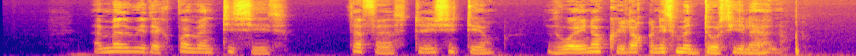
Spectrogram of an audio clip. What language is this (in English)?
Kabyle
